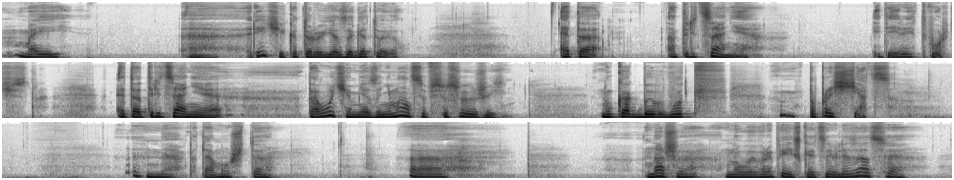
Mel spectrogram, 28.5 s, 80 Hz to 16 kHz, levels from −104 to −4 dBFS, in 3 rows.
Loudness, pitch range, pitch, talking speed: -21 LUFS, 155-195 Hz, 170 Hz, 65 wpm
